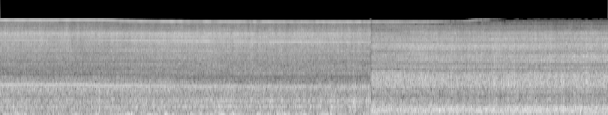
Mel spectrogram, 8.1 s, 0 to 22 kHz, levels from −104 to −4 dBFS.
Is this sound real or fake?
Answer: real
